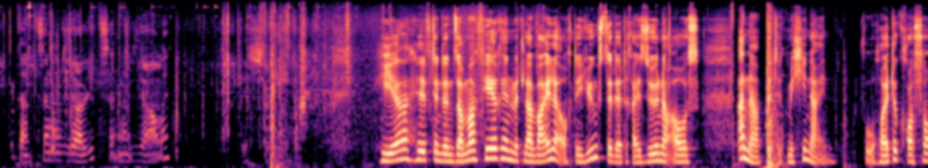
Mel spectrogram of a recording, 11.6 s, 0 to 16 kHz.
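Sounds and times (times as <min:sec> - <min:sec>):
keys jingling: 0:00.0 - 0:04.5
rustling movement of someone getting out of a car: 0:00.0 - 0:06.9
speech: 0:00.1 - 0:02.4, 0:03.0 - 0:04.0, 0:04.7 - 0:11.6.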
